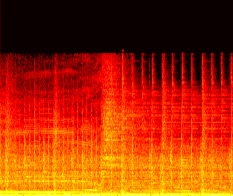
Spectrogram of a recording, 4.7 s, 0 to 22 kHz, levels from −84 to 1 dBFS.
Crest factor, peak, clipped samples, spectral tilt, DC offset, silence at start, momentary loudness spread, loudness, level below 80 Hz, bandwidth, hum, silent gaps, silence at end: 12 dB; 0 dBFS; under 0.1%; -4.5 dB/octave; under 0.1%; 0 s; 2 LU; -13 LUFS; -20 dBFS; 16.5 kHz; none; none; 0 s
